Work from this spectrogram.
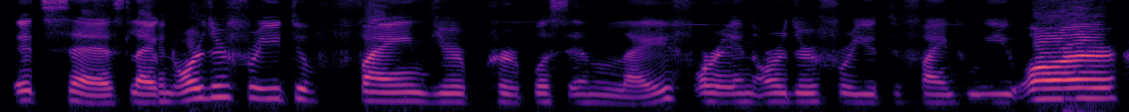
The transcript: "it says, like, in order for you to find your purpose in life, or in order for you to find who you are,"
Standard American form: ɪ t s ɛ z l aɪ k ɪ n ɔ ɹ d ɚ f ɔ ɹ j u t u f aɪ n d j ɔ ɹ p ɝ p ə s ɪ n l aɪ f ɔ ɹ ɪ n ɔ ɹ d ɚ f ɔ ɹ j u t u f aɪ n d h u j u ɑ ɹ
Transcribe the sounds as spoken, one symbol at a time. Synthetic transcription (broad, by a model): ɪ t s ɛ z l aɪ ɪ n ɔ ɹ d ɚ f ɔ ɹ j u t u f aɪ n d j ɔ ɹ p ɝ p ə s ɪ n l aɪ f ɔ ɹ ɪ n ɔ ɹ d ɚ f ɔ ɹ j u t u f aɪ n d h u j u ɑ ɹ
